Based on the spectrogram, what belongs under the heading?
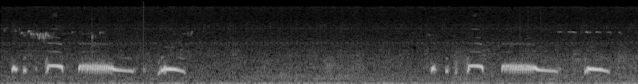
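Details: Decoy-training song of a spotted dove, Vietnamese 'giọng đồng' style sung fast to excite newly caught birds: two phrases about three seconds apart, each three quick soft coos, a long sustained coo falling at its end and a bent last note.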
